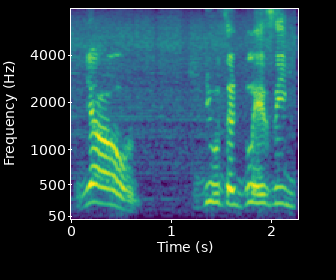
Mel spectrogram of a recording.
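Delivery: unsure attempted New York accent, very high pitch. Friends discussing New York culture, one trying an attempted New York accent. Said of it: "I don't know what accent is is this".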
